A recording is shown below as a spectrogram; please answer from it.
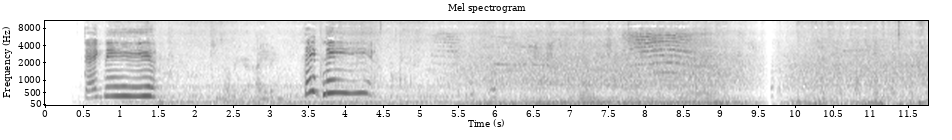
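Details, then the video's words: Kid goat being cuddled on a hobby farm gives two loud, wavering bleats about three seconds apart, the second shorter and slightly lower. A softer noisy background with faint distant calls follows. "Baby goat sounds"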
